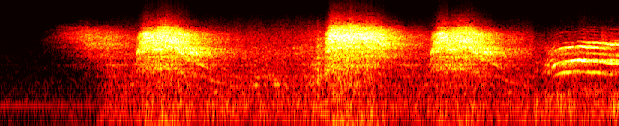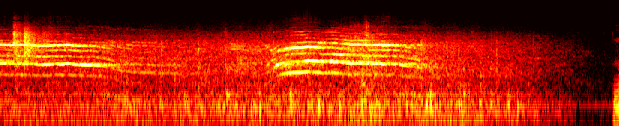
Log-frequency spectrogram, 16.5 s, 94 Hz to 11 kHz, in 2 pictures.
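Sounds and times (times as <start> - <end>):
cats caterwauling and yowling: 1.0 - 3.2, 4.2 - 14.2
short sharp cat meows: 1.3 - 3.0, 4.3 - 10.6, 11.4 - 14.2.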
